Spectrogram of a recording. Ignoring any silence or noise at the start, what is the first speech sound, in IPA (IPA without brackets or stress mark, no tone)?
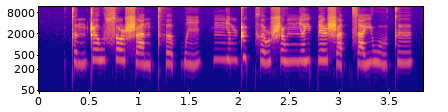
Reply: t̪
